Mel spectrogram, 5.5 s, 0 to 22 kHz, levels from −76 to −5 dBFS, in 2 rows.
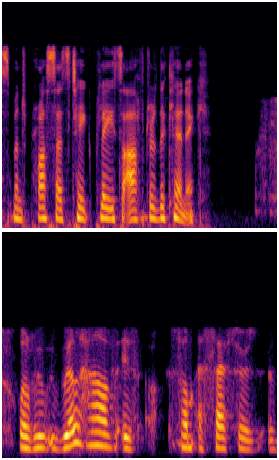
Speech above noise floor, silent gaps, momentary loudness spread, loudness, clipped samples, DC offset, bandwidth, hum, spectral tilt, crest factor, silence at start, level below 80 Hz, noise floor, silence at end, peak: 33 dB; none; 12 LU; -19 LUFS; under 0.1%; under 0.1%; 10 kHz; none; -5 dB/octave; 18 dB; 0 s; -46 dBFS; -51 dBFS; 0 s; 0 dBFS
